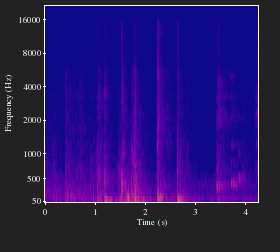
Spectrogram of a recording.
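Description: A gymnast's feet thudding on a floor mat through a run-up and switch leap, with several heavy thumps between about one and three seconds in as she takes off and lands.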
